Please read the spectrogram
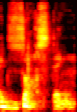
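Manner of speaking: soft, slow whisper; slow exhausted whisper. Real, not acted. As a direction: breathe the word out slowly. Preacher whispers the word.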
